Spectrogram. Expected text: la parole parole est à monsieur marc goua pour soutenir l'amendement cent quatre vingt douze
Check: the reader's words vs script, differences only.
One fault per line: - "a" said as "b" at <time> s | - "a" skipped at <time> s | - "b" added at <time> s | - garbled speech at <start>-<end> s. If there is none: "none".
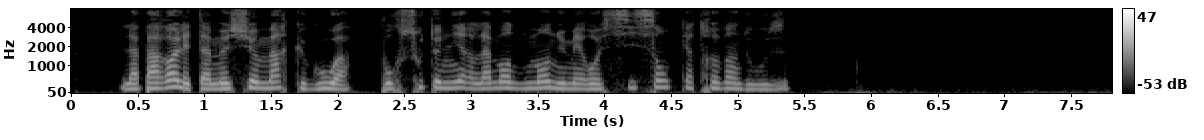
- "parole" skipped at 0.9 s
- "numéro six" added at 3.6 s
